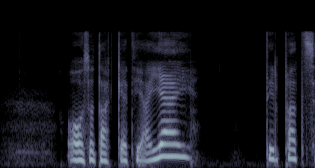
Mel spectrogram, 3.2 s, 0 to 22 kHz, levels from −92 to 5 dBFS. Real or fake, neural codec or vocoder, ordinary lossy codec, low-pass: fake; autoencoder, 48 kHz, 128 numbers a frame, DAC-VAE, trained on Japanese speech; Opus, 64 kbps; 9.9 kHz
